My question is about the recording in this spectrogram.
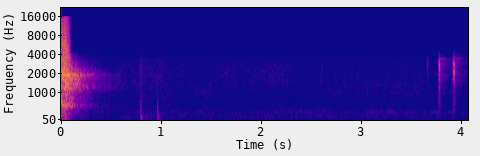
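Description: A dog barks once, loud and close, right at the start. Two faint clicks follow about a second in, and two short, sharp high sounds come near the end.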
